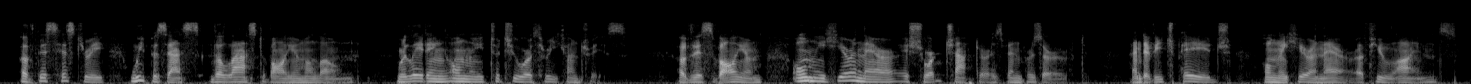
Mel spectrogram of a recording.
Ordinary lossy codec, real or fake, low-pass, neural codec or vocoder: Opus, 32 kbps; fake; 7.2 kHz; codec, 16 kHz, 16 kbps, FreqCodec, larger model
